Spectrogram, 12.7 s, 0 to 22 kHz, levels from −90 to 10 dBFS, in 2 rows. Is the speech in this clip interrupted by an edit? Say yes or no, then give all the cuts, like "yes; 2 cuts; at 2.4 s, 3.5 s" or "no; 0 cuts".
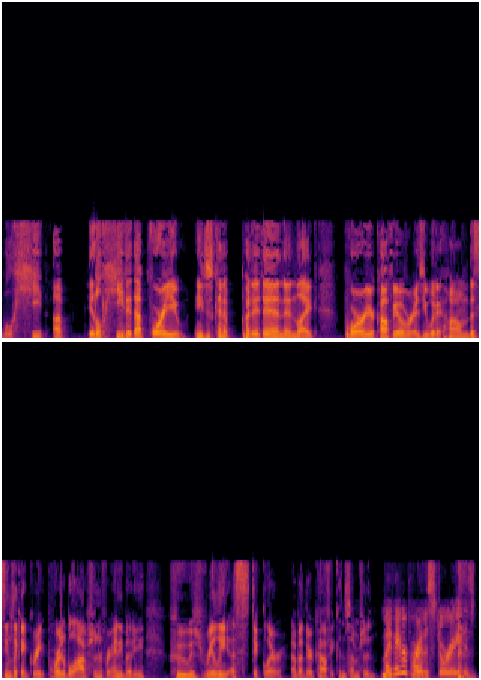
no; 0 cuts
